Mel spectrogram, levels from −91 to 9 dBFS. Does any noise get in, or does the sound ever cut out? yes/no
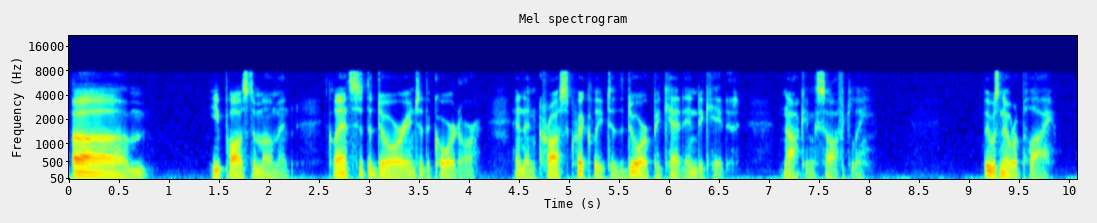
no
